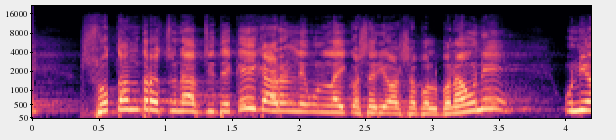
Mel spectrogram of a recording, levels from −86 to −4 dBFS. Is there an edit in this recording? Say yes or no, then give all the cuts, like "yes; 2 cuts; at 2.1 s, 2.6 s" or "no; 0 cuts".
no; 0 cuts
